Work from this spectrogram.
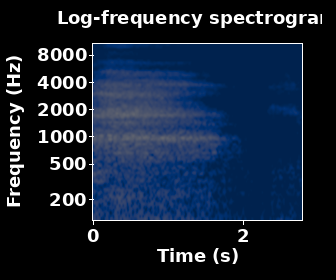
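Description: A big, slow exhale during a stretching exercise, loud and airy at first and fading over about two seconds into quiet, close to the microphone with no talk.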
